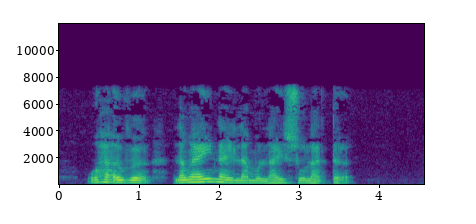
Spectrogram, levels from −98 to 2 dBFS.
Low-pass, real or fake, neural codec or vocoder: 7.2 kHz; real; none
